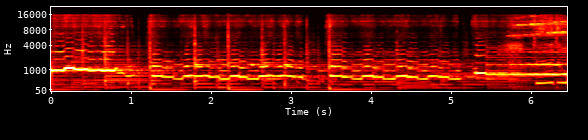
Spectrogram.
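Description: Instrumental passage of Korean traditional chamber music (gugak): a transverse bamboo flute plays the ornamented melody, bending into its notes, over drum strokes and a low accompaniment. The melody steps down to a lower register about a second in.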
